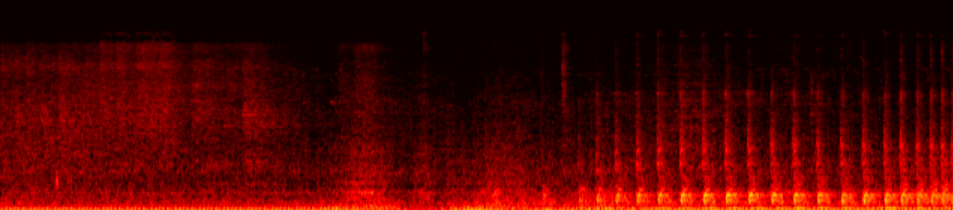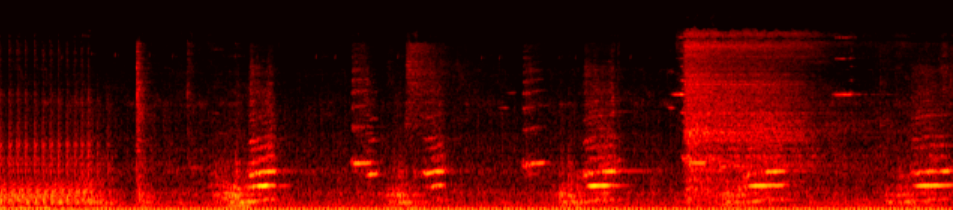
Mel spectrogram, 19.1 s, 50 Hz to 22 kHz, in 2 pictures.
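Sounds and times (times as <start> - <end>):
diesel machinery rumbling: 0.0 - 19.0.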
